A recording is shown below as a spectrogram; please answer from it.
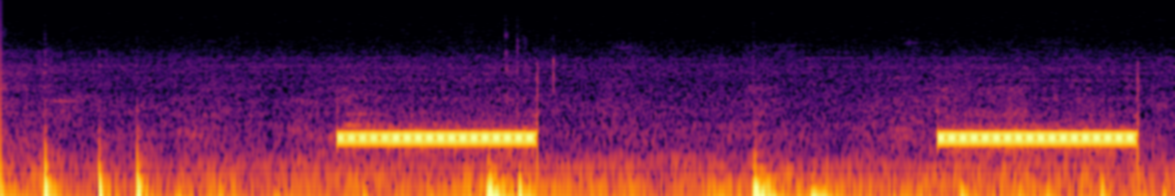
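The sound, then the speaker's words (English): A telephone tone sounds while a call is dialed: two long, steady, buzzing tones separated by a pause of several seconds, with faint low rumbling and a few soft thumps in between. “We're dialing Jessica now. See if we can reach her.”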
